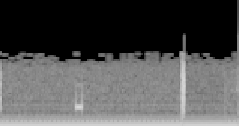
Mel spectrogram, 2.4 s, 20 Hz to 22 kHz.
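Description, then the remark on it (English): Two short DTMF keypad beeps from an IP phone dialed into a radio node, entering the push-to-talk code, sound over a steady electrical hum on the phone line. The first is a brief clear tone; the second is a sharper, louder blip. “Star 99 is push-to-talk, pound is listen.”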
